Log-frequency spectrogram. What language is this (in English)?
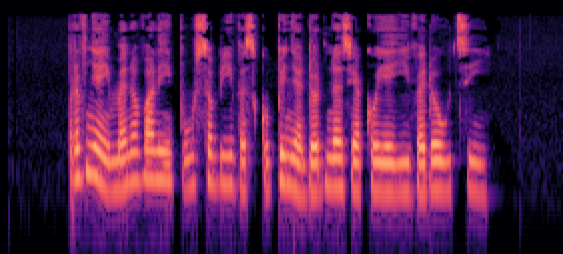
Czech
